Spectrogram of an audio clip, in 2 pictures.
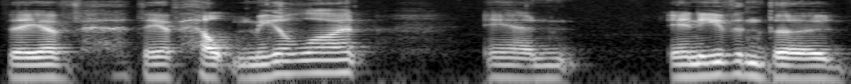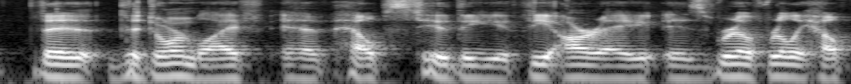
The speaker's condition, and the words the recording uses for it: Stuttering. I am ADHD. I have depression and anxiety, and I stutter sometimes.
